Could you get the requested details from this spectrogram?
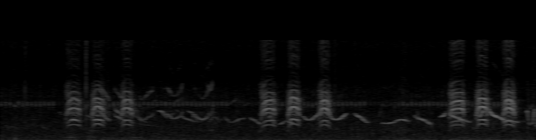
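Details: Brown-plumaged chestnut-bellied seed finch singing in the Trola (Trolinha) style: soft, wavering warbled phrases, almost drowned by loud, high, stacked peeping from a chick calling throughout in bursts of two or three.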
